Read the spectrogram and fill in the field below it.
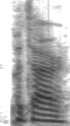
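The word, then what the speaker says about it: Petyr: Patar. That's how they pronounce it in the book. Like in the that's how it's not Peter, it's Patar.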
